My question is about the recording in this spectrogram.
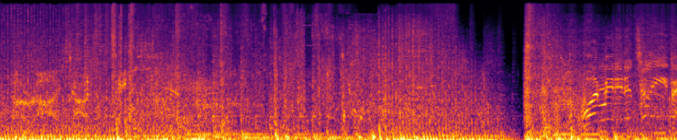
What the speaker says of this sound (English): Firing barrage on six.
